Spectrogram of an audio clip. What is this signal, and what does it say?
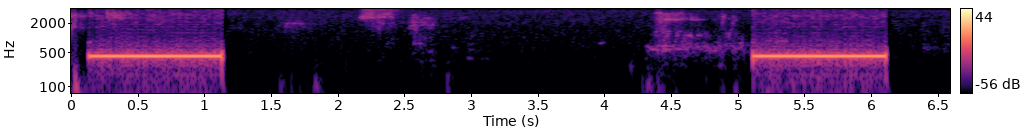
Ringback tone (Europe, 425 Hz).
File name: out- -2006- - - .90049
